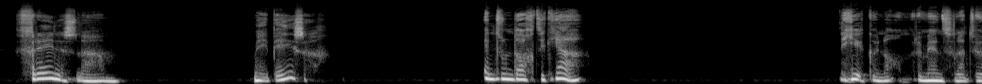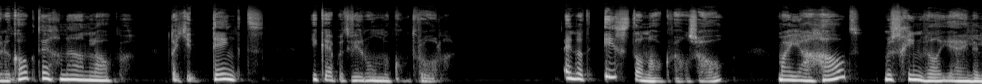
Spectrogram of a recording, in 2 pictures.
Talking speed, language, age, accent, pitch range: 120 wpm, Dutch, 60-79, Dutch, 175-215 Hz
